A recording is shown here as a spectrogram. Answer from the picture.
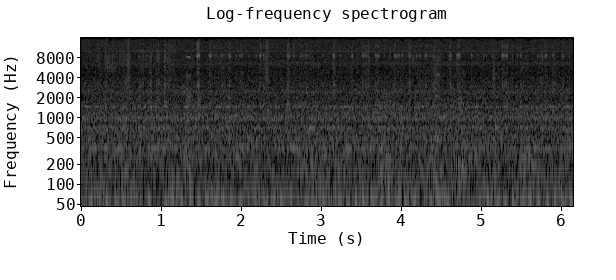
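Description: Faint sound of a Platinum 3776 fountain pen's fine 14k gold nib writing on a paper pad, with light ticks from the pen strokes, barely above near silence.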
